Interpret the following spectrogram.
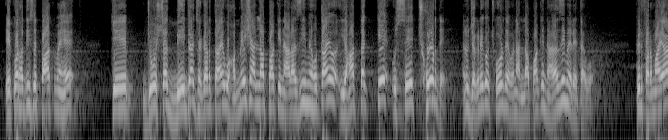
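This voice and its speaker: A religious scholar with a Pakistani Urdu accent answers a question on marriage in an earnest, conversational way. His voice sits a little high for a man. He mixes pious formulas with pointed rhetorical questions. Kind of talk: religious advice talk.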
